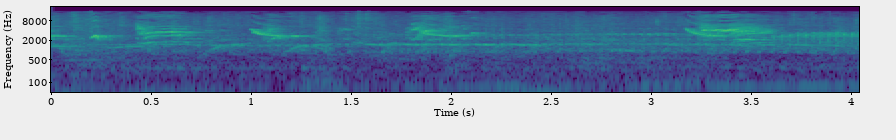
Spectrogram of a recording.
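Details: Young Waterslager canaries in song training, 2010, still unpolished: a few loud, separate arched chirps, each a quick rise and fall, spaced irregularly with quieter warbling between them.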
